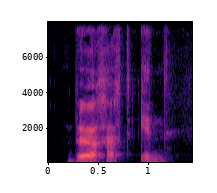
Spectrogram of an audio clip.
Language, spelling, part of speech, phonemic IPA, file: Dutch, burgert in, verb, /ˈbʏrɣərt ˈɪn/, Nl-burgert in.ogg
- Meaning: inflection of inburgeren: 1. second/third-person singular present indicative 2. plural imperative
